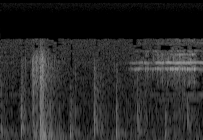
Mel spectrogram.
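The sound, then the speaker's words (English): A home telephone rings with a rapid trilling pattern of short repeated pulses, fairly quiet and steady, with no talk over it. “Oh, the phone. I'll get it,”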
